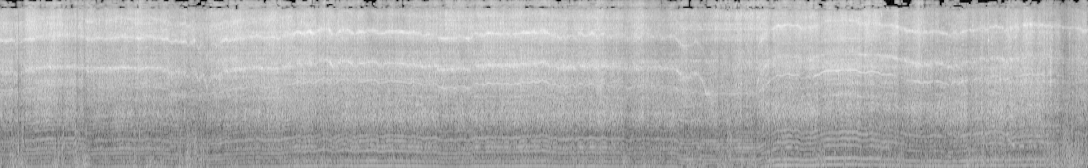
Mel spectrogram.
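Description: Small engine of a foldable mini power tiller running steadily under load, its pitch wavering and shifting higher about two-thirds of the way through.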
